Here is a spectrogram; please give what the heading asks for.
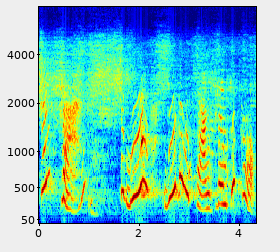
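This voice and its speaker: A woman's voice: extremely high pitch, wildly swooping pitch, takes it slowly, in a large hall, full character voice. A woman playing a genteel, kindly, easily flustered lady painter in a 1950s radio drama, speaking politely with exclamations of surprise. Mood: curious, surprised. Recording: tinny, band-limited old radio broadcast.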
